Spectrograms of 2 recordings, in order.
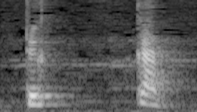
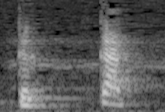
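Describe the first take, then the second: Both takes have the same delivery.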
